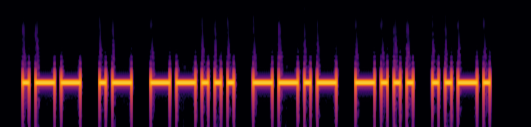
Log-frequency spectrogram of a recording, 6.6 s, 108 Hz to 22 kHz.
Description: Morse code, heard as a keyed tone, about 15 wpm, 700 Hz. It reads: WA7QBF
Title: USA Callsign DE Callsign 15wpm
